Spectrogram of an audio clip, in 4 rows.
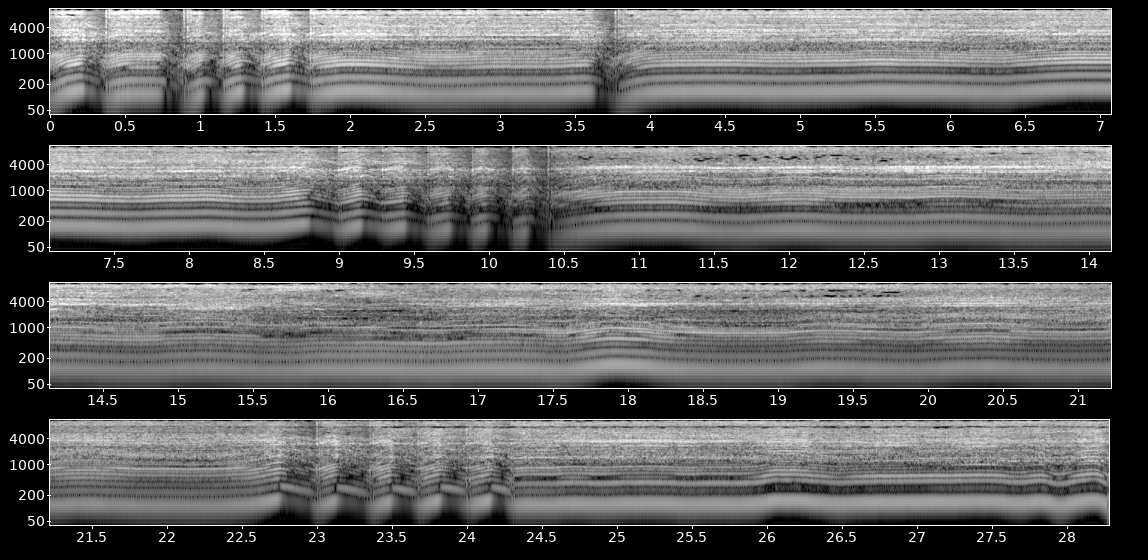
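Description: Husqvarna 395XP, a large 94 cc two-stroke chainsaw, running at full throttle with its chain buried in a thick trembesi trunk, its pitch sagging under the load of the cut. Runs of quick throttle blips come near the start, about a third of the way through, and again about three-quarters through.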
